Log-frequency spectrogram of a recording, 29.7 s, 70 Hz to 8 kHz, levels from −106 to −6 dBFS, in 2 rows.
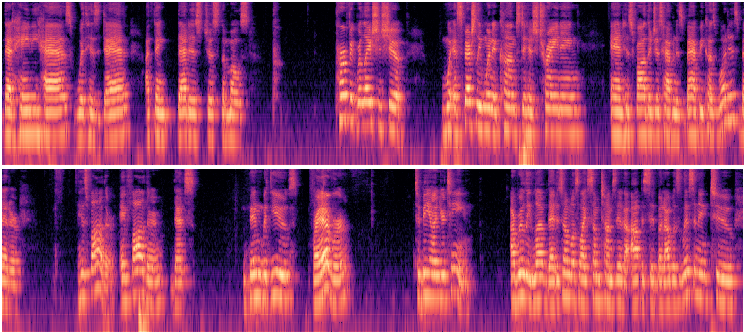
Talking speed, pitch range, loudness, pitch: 130 wpm, 155-180 Hz, -24 LUFS, 165 Hz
